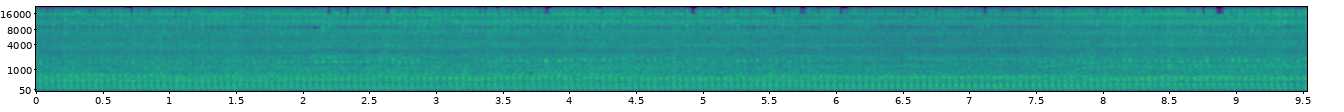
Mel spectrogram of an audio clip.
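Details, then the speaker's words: Tecumseh-engined Snow King snowblower after summer storage, just started: steady, even single-cylinder drone with the auger turning, no misses, surging or knocking; healthy run under load. The spark plug was later found heavily carboned. "Auger works well."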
